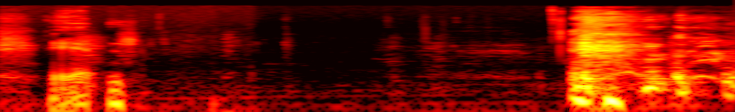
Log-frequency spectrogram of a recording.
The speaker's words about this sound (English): No, I'm still coughing.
